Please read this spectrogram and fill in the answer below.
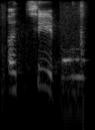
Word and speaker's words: achieve: Chúng ta sẽ mình sẽ nhấn vào trọng âm thứ hai và có âm cuối, âm ending sound là âm v, âm v.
